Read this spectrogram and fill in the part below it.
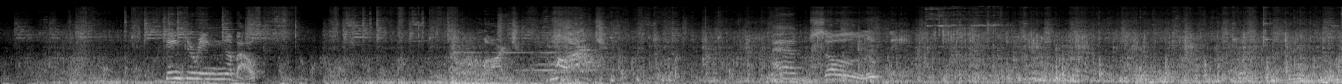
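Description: Weapons clash and strike in a busy fight.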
